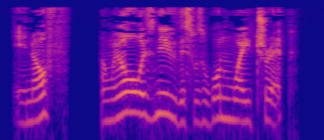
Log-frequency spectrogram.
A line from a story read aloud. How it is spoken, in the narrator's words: the chief mutineer said grimly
